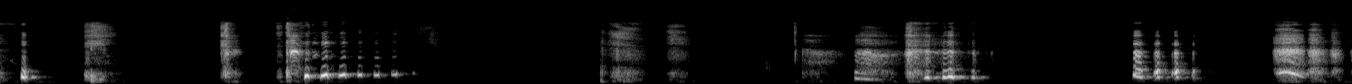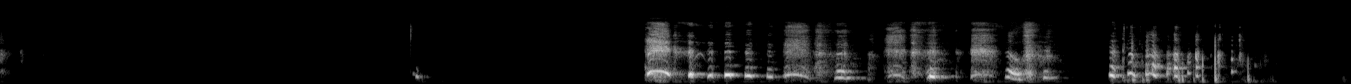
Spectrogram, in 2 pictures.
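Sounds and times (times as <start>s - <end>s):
woman laughing breathily: 8.0s - 9.8s, 11.4s - 12.0s, 12.8s - 13.7s, 20.0s - 26.0s.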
